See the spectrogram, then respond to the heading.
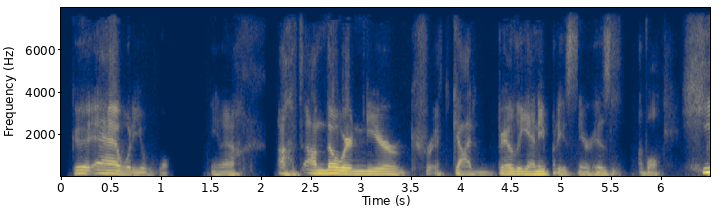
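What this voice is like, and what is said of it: Usual voice. Nothing is said of it.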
